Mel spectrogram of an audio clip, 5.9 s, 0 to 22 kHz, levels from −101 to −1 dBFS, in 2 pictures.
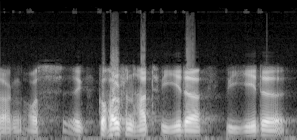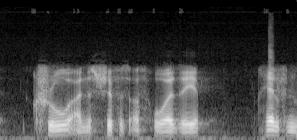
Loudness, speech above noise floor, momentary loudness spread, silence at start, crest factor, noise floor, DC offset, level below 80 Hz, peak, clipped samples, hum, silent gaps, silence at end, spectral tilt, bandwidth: -19 LUFS; 34 dB; 14 LU; 0 s; 18 dB; -53 dBFS; under 0.1%; -52 dBFS; -2 dBFS; under 0.1%; none; none; 0 s; -6 dB/octave; 9.8 kHz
